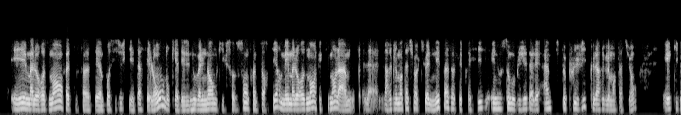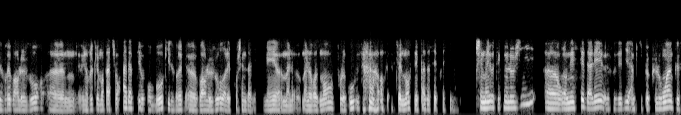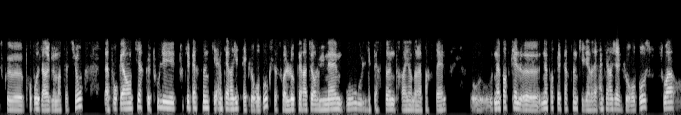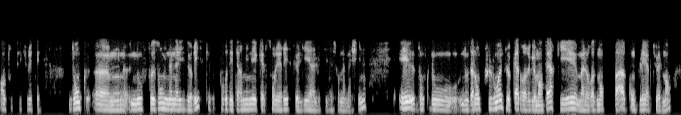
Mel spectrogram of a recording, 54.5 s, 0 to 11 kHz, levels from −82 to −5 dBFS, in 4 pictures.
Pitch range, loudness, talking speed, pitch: 100-125 Hz, -20 LUFS, 205 wpm, 115 Hz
